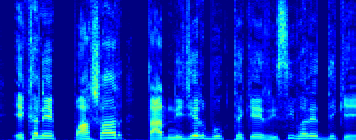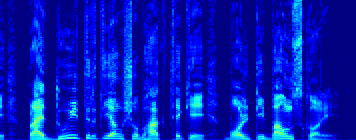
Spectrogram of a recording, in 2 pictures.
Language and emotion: Bengali, neutral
